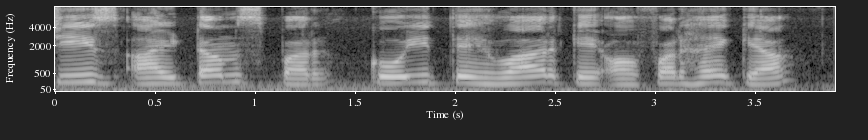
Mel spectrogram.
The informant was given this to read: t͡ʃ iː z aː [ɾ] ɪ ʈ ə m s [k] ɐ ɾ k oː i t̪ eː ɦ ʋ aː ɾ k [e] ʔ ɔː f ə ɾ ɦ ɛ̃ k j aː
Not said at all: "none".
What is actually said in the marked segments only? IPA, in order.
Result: none, p, e

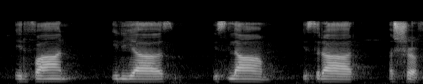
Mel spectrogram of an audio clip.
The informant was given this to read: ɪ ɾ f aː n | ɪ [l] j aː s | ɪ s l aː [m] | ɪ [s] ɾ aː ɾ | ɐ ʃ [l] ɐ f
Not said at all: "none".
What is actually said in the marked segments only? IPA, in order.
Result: l, m, s, ɾ

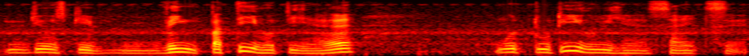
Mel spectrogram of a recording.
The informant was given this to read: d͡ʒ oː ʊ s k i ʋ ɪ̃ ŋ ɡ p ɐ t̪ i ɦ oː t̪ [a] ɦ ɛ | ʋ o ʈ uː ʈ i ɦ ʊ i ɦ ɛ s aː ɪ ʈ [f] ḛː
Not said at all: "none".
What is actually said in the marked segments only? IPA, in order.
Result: i, s

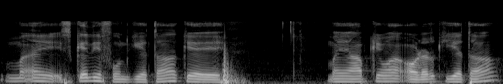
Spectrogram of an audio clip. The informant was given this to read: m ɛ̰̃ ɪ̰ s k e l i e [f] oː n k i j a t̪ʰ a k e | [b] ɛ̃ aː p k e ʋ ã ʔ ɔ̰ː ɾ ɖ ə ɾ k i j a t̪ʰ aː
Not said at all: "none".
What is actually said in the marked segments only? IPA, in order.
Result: f, m

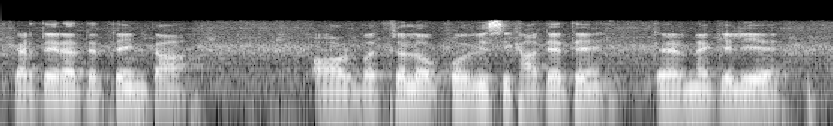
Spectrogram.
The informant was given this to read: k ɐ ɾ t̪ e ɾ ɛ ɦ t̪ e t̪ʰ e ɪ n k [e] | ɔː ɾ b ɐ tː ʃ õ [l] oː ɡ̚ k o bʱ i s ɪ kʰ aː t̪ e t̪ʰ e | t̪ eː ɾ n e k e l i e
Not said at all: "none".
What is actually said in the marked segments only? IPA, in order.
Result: a, l

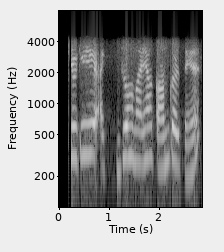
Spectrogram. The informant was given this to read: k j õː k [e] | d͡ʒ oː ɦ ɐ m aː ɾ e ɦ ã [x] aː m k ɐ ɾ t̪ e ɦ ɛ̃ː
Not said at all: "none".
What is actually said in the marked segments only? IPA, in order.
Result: i, k

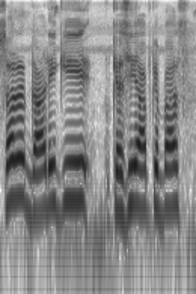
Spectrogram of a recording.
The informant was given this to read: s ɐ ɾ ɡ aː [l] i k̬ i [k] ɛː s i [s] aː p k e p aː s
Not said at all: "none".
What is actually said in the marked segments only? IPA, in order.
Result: ɽ, k, none

